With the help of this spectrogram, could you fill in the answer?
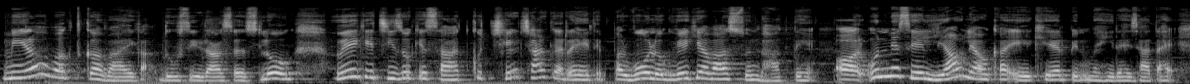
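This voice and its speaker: A woman's voice: fairly high pitch, expressive, unhurried, a little mellow. A woman narrating a drama recap in a plain storytelling way, dropping English words in as she goes. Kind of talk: scripted plot recap narration.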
